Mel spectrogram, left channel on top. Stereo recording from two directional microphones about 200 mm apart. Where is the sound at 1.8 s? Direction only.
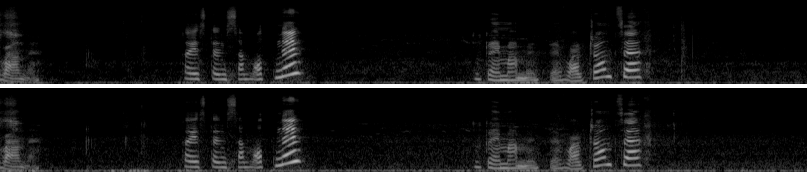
5° left (ahead or behind).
